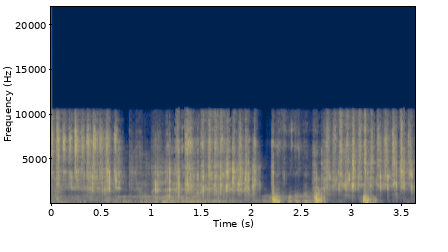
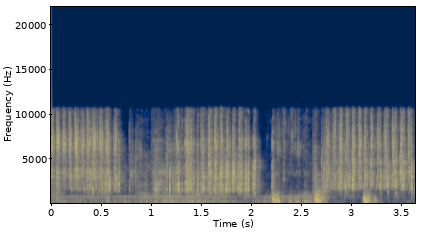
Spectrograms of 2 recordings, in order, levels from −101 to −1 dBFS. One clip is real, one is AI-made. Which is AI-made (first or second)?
first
